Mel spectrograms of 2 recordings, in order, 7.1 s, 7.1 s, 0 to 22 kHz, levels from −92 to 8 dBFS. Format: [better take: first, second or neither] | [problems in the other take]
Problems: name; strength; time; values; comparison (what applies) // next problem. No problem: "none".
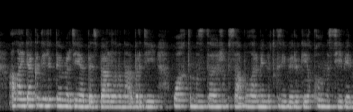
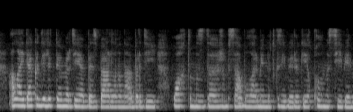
second | room echo; dies away in 0.5 s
